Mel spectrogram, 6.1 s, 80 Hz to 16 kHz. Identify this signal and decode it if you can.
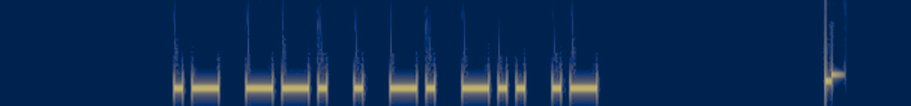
Morse code, heard as a keyed tone, about 20 wpm, 700 Hz. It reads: AGENDA
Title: 6 Letter Words - First 3 Letters Given - 20wpm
